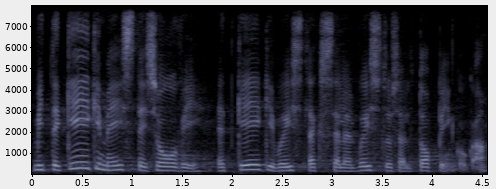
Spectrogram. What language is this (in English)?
Estonian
